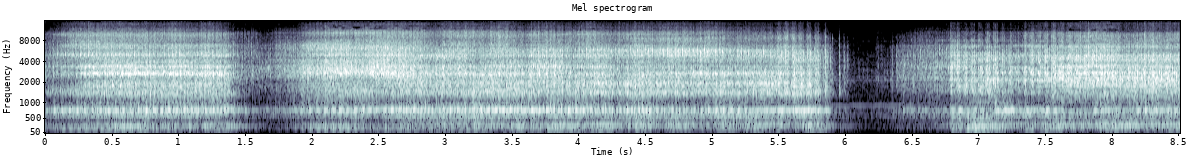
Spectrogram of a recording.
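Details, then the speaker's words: Woodturning lathe motor: steady whir with uneven rubbing scrape; the pulley's set screw and grub screw loosen so the pulley walks back and forth on the motor shaft, making the noise. "the noise came back what happens is the the set screw and the grub screw it's got a two- screw system they both loosen up enough that the pulley can walk back and forth on the motor shaft and create that noise"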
